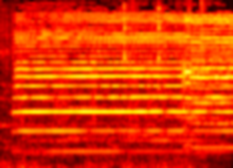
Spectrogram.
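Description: Bagpipe music: a melody note held for over a second above a steady drone, moving to a new note near the end, with a low rumble underneath.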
